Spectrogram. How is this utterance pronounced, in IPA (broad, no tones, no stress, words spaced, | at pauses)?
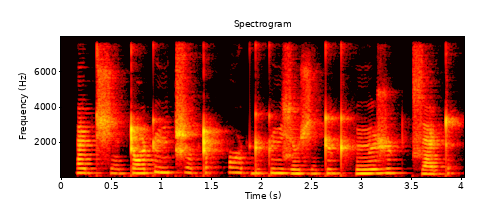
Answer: æʈʃæ̤ʈɔʈ yt͡ɕɔ̤ʈ | ɔ̤ʈɖʉʈ yzɵʃæ̤ʈʉʈ høʐʉʈ t͡sæʈ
